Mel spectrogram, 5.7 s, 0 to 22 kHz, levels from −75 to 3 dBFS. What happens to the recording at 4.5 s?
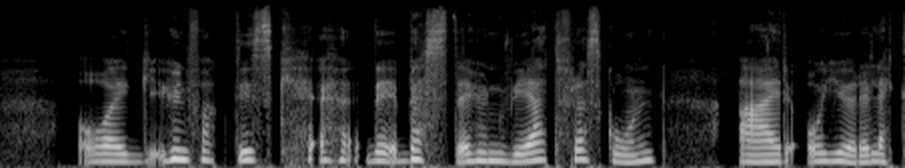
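Nothing goes wrong at 4.5 s; the speech carries on intact through that moment, with no dropout, click or distortion.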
